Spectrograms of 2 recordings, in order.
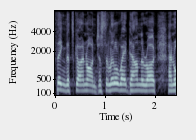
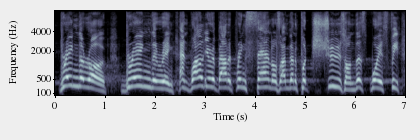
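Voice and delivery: father calling out; 6 semitones higher than usual. Acted. Father commanding the servants.

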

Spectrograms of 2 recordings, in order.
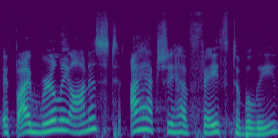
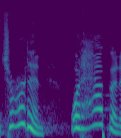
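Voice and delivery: surprised question; 8 semitones higher than usual. Retold or imitated. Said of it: "they all stopped and went".

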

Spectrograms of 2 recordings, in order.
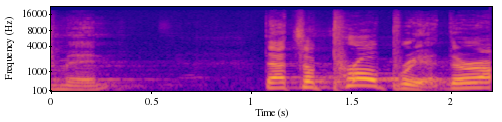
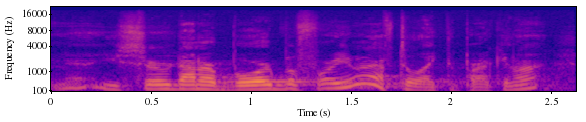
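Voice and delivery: much softer, gentle retelling; quietly reassuring the church member; soft retold reassurance; 4 semitones lower, 13 dB quieter than usual. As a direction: hush it down, calm and kind. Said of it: "I said".

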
